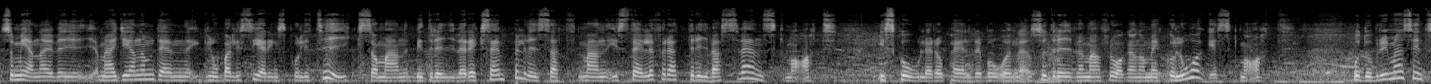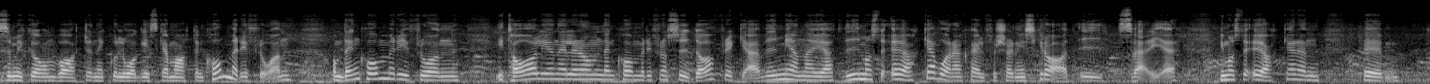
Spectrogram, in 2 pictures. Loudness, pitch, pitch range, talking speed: -20 LUFS, 190 Hz, 175-215 Hz, 150 wpm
